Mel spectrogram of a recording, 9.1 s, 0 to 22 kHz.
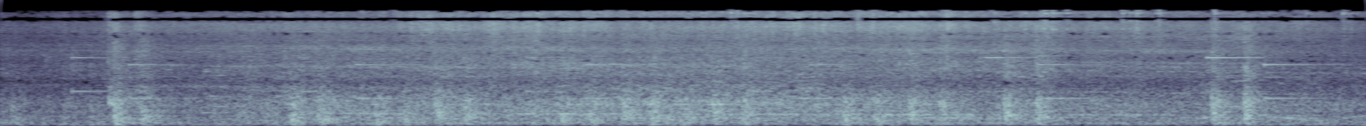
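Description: Tobu 500 series Revaty electric train passing slowly through a station, its wheels clattering in quick knocks over rail joints and pointwork as it changes tracks at reduced speed. A steady low tone runs under the clatter from about two seconds in to about seven seconds.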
